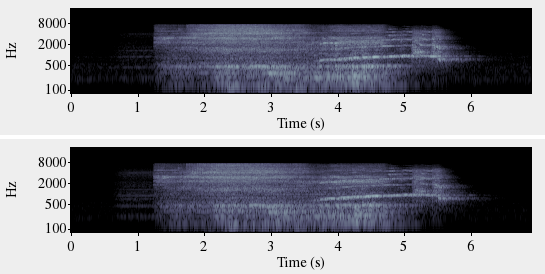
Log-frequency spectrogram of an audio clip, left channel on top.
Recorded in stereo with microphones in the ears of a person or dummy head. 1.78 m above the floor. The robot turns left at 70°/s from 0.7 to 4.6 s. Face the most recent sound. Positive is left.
turn(degrees=130)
